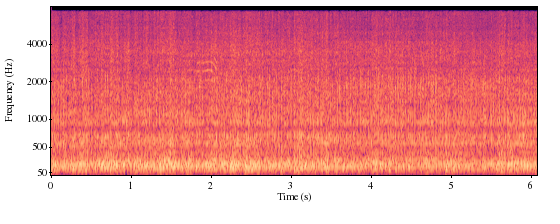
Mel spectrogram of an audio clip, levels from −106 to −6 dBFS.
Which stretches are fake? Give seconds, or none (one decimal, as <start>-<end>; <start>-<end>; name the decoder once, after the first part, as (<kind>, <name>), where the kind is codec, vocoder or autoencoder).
5.0-5.6 (codec, DAC)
